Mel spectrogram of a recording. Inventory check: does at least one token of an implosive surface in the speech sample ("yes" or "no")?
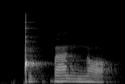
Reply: yes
